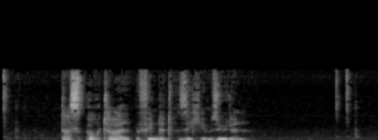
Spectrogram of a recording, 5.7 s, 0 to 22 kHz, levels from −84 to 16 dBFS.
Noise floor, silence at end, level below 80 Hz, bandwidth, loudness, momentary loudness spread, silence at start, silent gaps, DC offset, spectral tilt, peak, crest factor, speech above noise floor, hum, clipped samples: -63 dBFS; 0.45 s; -56 dBFS; 11.5 kHz; -20 LUFS; 23 LU; 0.05 s; none; under 0.1%; -3.5 dB/octave; 0 dBFS; 24 dB; 42 dB; none; under 0.1%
